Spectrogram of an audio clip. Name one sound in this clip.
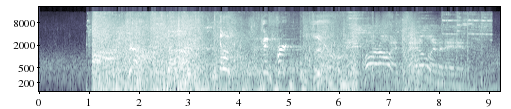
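Magic blasts and weapon hits crash and whoosh in a fast game battle.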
